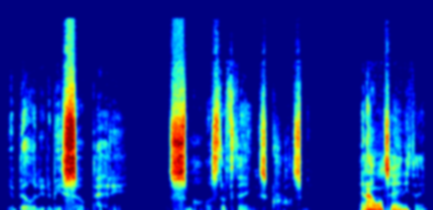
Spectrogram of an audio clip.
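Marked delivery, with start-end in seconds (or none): 0.1-4.1 whisper. Real, not acted. Admitting his pettiness to viewers in a whisper. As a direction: let the petty secret out in a whisper.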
